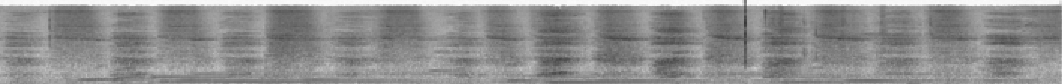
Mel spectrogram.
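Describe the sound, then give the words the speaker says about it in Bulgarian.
Deep, slow breaths are drawn in and let out during a guided breathing exercise, repeating many times in a steady rhythm. Soft sustained tones hum quietly underneath. “А сега си поеми дълбоко и пак задръж.”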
